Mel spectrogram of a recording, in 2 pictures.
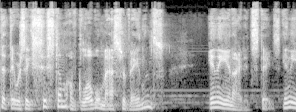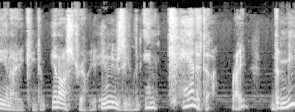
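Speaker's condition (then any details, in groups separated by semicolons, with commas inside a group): No condition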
